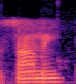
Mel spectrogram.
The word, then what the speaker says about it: tsunami: Am I saying that right? Yeah. Tsunami? – Tsunami. – Tsunami. – Tsunami. Yes. – Yeah. – Silent T.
